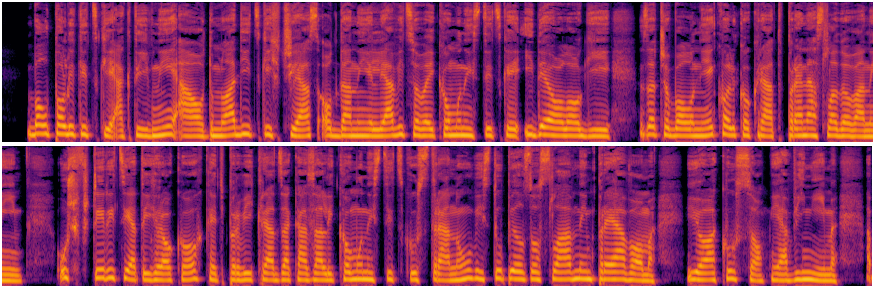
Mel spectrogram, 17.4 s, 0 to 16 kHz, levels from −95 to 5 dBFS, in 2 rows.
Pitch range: 170-190 Hz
